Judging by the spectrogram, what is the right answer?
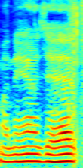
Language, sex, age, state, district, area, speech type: Maithili, male, 60+, Bihar, Sitamarhi, rural, spontaneous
